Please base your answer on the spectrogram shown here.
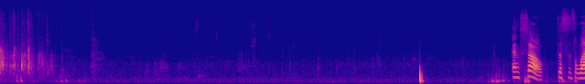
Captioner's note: applause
